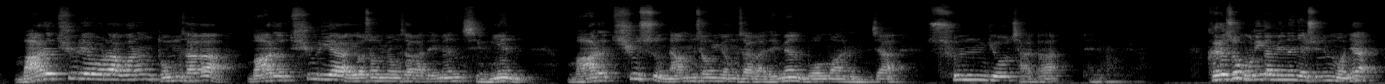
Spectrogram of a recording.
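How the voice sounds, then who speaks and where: Male pastor, high and lively voice, sermon in a roomy church, a bit far from the mic. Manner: preaching with call-and-response questions to the congregation; swings from loud shouting to quiet low asides. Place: church sanctuary.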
